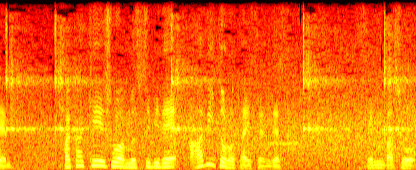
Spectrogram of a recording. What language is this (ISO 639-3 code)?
jpn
